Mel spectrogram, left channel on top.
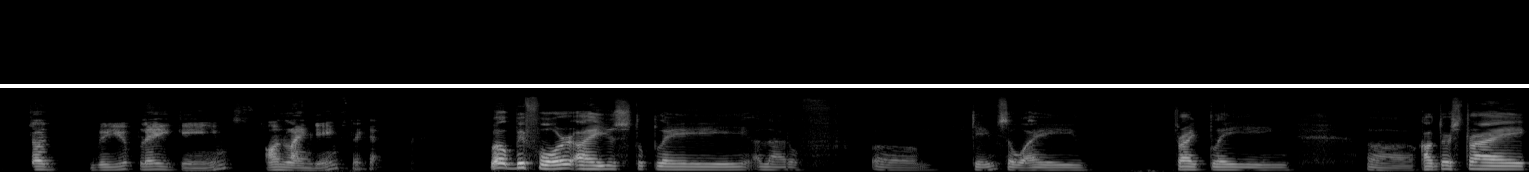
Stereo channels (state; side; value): silent; left; digital silence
